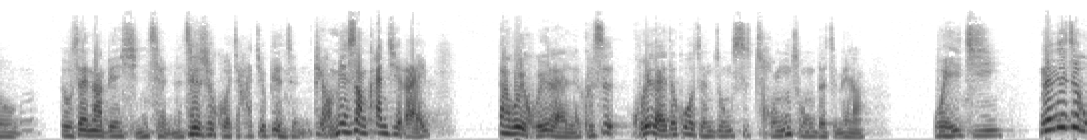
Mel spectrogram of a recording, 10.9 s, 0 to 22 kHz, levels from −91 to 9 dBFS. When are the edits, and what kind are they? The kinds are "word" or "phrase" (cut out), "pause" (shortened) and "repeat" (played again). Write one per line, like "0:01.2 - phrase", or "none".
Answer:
none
